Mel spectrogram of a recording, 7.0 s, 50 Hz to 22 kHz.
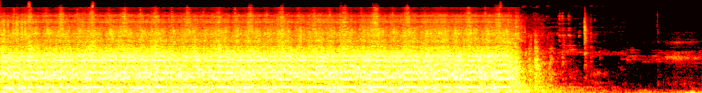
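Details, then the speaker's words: Allis Chalmers 645B loader diesel cranked on a jump pack with the injection pump in the shutdown position to prime fuel: strong even cranking, no firing, smoke from the turbo. No fuel arriving; diaphragm lift pump suspected bad. "There's no fuel yet, but it's blowing lots of nastiness out of this turbo. It's cranking over pretty decent, but still no fuel."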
